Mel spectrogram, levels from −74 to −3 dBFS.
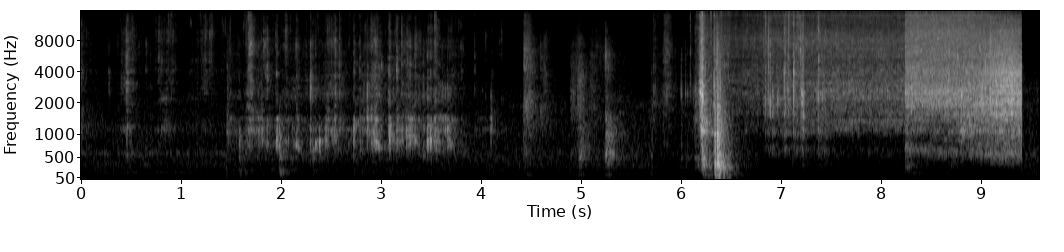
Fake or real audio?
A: real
